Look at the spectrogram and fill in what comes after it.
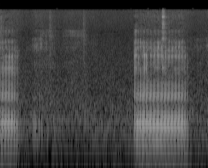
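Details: Coach, a bulldog fast asleep, gives a rough vibrating snore, pauses through a faint breathy exhale, then produces another loud rattling snore of about one second.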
